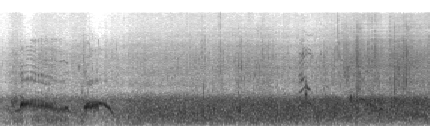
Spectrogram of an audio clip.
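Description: Sea water sloshing and splashing against a camera held right at the surface, a steady churning noise. A voice calls out briefly at the start.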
